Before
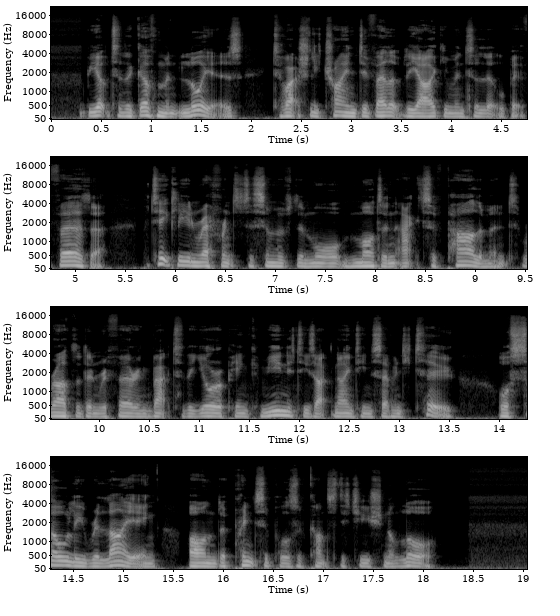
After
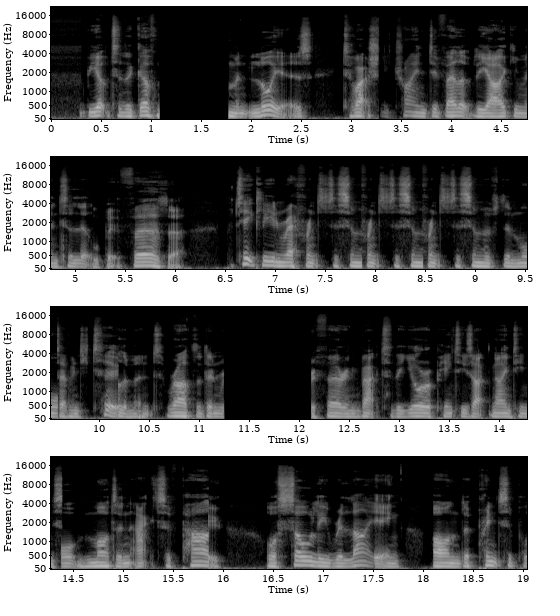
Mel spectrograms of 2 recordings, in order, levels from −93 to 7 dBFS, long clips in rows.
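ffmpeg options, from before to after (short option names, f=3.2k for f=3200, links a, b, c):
-filter_complex "[0:a]asplit=14[a][b][c][d][e][f][g][h][i][j][k][l][m][n];[a]atrim=end=1.08,asetpts=PTS-STARTPTS,afade=t=out:st=1.076:d=0.004:c=hsin,apad=pad_dur=0.7[o];[b]atrim=start=1.08:end=2.58,asetpts=PTS-STARTPTS,afade=t=in:d=0.004:c=hsin,afade=t=out:st=1.496:d=0.004:c=hsin[p];[c]atrim=start=2.58:end=4.484,asetpts=PTS-STARTPTS,afade=t=in:d=0.83[q];[d]atrim=start=4.48:end=5.8,asetpts=PTS-STARTPTS,asetrate=39690,aresample=44100[r];[e]atrim=start=5.796:end=7.022[s];[f]atrim=start=6.408:end=7.022[t];[g]atrim=start=6.408:end=7.522[u];[h]atrim=start=12.808:end=13.422[v];[i]atrim=start=8.988:end=10.04,asetpts=PTS-STARTPTS,afade=t=out:st=1.048:d=0.004:c=hsin,apad=pad_dur=0.88[w];[j]atrim=start=10.04:end=11.442,asetpts=PTS-STARTPTS,afade=t=in:d=0.004:c=hsin[x];[k]atrim=start=11.948:end=12.812[y];[l]atrim=start=7.518:end=8.992[z];[m]atrim=start=13.418:end=15.08,asetpts=PTS-STARTPTS,afade=t=out:st=1.342:d=0.32:silence=0.1[aa];[n]atrim=start=15.08,asetpts=PTS-STARTPTS,afade=t=in:d=0.004:c=hsin:silence=0.1[ab];[o][p][q]concat=n=3:v=0:a=1[ac];[ac][r]acrossfade=d=0.004:c1=hsin:c2=hsin[ad];[ad][s]acrossfade=d=0.004:c1=hsin:c2=hsin[ae];[ae][t]acrossfade=d=0.004:c1=hsin:c2=hsin[af];[af][u]acrossfade=d=0.004:c1=hsin:c2=hsin[ag];[ag][v]acrossfade=d=0.004:c1=hsin:c2=hsin[ah];[w][x]concat=n=2:v=0:a=1[ai];[ah][ai]acrossfade=d=0.004:c1=hsin:c2=hsin[aj];[aj][y]acrossfade=d=0.004:c1=hsin:c2=hsin[ak];[ak][z]acrossfade=d=0.004:c1=hsin:c2=hsin[al];[aa][ab]concat=n=2:v=0:a=1[am];[al][am]acrossfade=d=0.004:c1=hsin:c2=hsin"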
